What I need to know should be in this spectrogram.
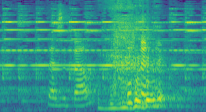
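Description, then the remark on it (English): A bell in Parliament rings continuously with a steady, high electric tone throughout, announcing that prayers are beginning, while people talk over it. “There's a bell.”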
